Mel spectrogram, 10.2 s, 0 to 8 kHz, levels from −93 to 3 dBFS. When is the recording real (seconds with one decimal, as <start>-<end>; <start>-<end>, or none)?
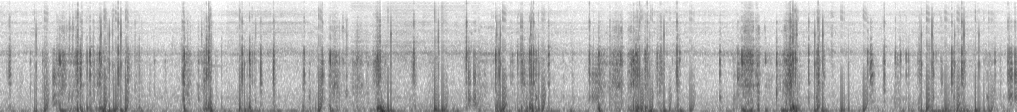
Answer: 0.0-3.5; 4.8-10.2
